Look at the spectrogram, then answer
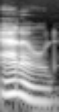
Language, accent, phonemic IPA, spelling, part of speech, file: English, US, /ˈæn.oʊd/, anode, noun, En-us-anode.ogg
